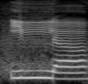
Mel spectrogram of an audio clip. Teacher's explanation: حمزہ کو لام کے اندر داخل کریں گے اور سختی کے ساتھ. اگر شد اوپر نہیں ہوتا پھر الا بنتا, ٹھیک ہے.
